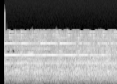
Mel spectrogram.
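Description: Light-rail trolley passing: a steady rolling noise with a thin, steady high-pitched whine over it.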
